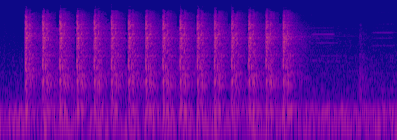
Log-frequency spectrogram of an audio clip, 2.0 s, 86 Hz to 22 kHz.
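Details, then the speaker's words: ProAdjuster instrument-assisted chiropractic adjustment, demonstrated in a clinic: the device scans the spine for misalignments, then taps flagged areas. A rapid burst of about fifteen even, sharp taps in under 1.5 seconds, near ten per second. "the pro aduster allows me to scan your spine looking for any problem areas or misalignments the pro uses tapping to put the bone back in place"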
